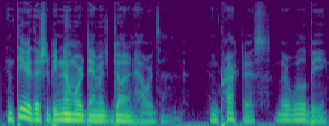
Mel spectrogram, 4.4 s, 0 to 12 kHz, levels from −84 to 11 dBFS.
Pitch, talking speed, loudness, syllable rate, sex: 100 Hz, 230 wpm, -18 LUFS, 6.4 syllables/s, male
